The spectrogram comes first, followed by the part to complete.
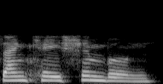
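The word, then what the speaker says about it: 産経新聞: Boxer Sankei Shimbun, I believe that is how that's pronounced.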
